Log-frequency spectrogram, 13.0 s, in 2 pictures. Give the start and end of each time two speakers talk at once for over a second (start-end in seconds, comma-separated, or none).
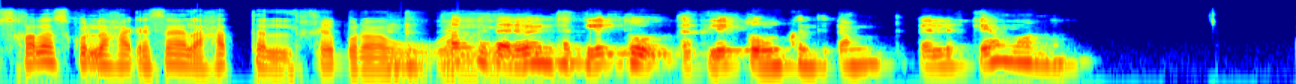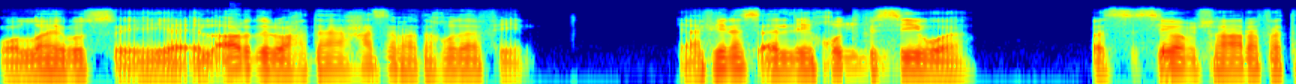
none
